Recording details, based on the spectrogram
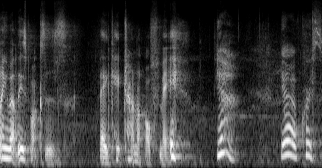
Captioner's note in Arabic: يضحك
